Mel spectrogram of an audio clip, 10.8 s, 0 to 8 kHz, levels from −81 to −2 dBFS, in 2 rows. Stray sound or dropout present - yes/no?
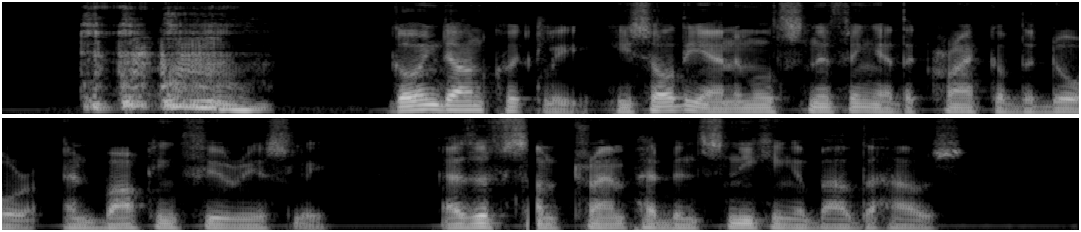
yes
